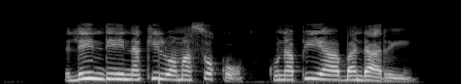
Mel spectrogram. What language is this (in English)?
Swahili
